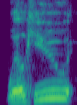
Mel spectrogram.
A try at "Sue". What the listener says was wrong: That's Sue. The H is silent. H is silent.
